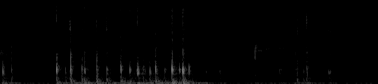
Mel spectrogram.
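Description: Rapid clicks of computer keyboard typing, a brisk irregular burst of keystrokes up close, then a few scattered taps as it slows, with no one speaking.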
